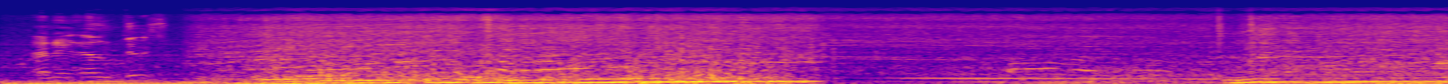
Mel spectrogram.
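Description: A buggy engine roars and rises in pitch as it speeds up.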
